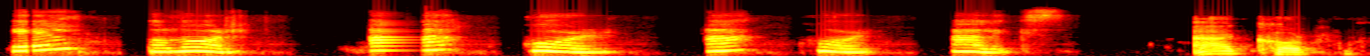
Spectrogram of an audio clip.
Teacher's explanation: La L, em final das palavras, em português, se pronuncia como se fuera U.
